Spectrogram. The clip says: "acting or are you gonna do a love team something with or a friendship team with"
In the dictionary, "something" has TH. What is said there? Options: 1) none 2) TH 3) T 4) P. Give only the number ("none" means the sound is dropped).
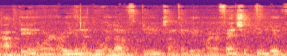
3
